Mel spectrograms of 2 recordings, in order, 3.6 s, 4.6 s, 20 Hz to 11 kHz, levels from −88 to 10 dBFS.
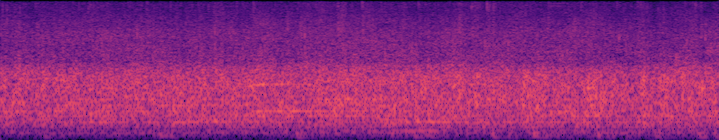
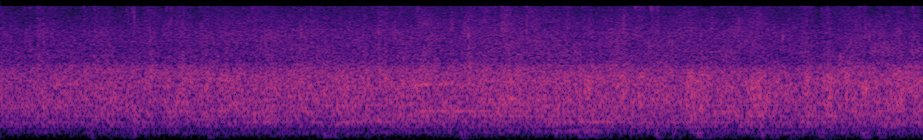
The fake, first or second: second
